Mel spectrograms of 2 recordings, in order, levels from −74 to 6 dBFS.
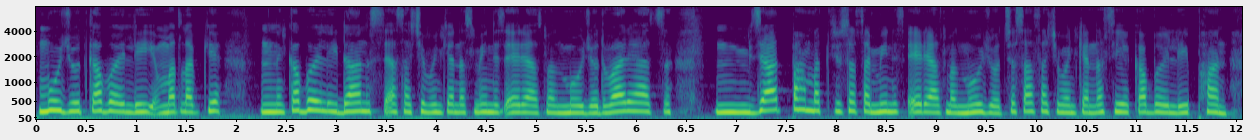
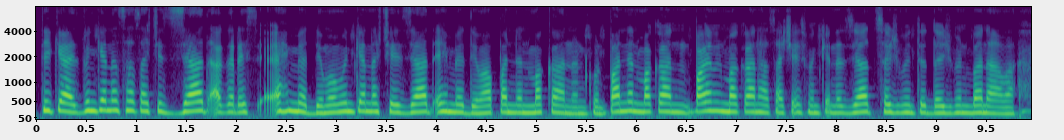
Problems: background sounds at intervals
